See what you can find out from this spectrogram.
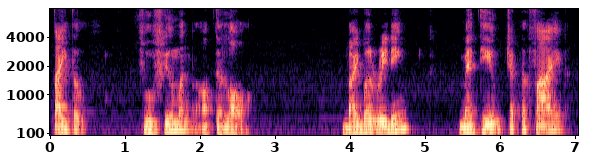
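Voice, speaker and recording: A man reading a scripted devotional in a solemn, deliberate manner, phrase by phrase. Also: medium pitch, husky. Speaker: devotional reader.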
